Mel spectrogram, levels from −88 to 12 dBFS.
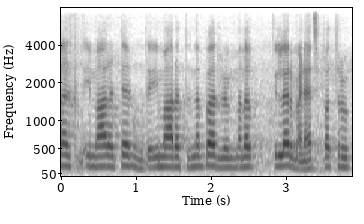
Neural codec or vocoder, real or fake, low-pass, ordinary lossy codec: codec, 16 kHz, 0.8 kbps, ZipCodec; fake; 7.2 kHz; none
